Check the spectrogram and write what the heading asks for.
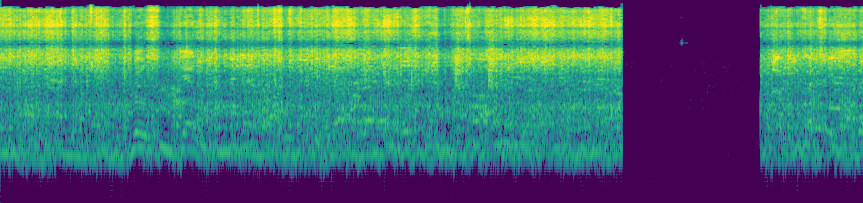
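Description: Loud, noisy restaurant room sound: indistinct chatter under a steady wash of noise. It cuts out suddenly about six seconds in and comes back just before the end.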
